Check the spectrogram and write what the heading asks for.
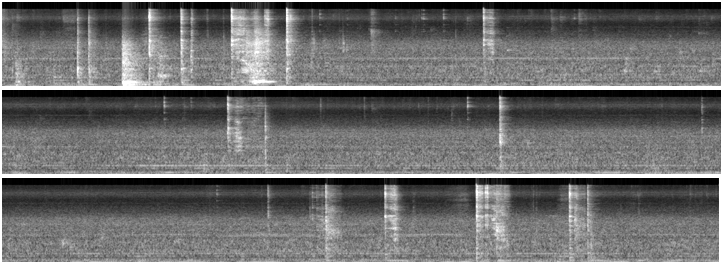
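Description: Spatula clinking and scraping against a metal kadhai as chow mein noodles boiling in water are stirred and separated. A burst of clatters comes in the first few seconds, a few single knocks follow midway, and another burst of clatters comes near the end, over a steady low hiss.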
